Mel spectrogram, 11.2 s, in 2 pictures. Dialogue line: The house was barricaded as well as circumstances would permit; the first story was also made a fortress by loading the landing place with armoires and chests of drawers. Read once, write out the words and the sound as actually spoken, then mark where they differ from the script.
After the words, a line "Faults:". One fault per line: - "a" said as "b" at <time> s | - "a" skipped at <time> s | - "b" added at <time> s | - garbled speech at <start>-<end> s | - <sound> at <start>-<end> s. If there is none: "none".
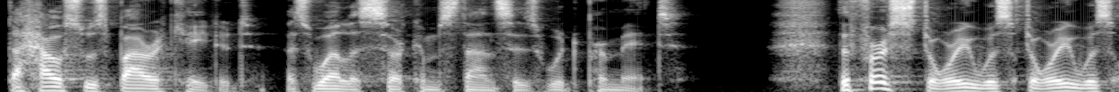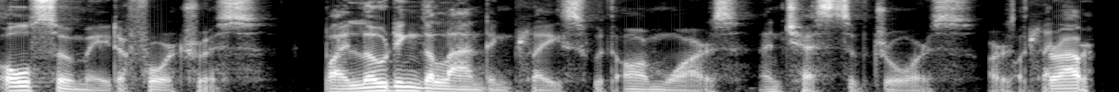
The house was barricaded as well as circumstances would permit; the first story was story was also made a fortress by loading the landing place with armoires and chests of drawers. [garbled]
Faults:
- "story was" added at 5.0 s
- garbled speech at 10.5-11.1 s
